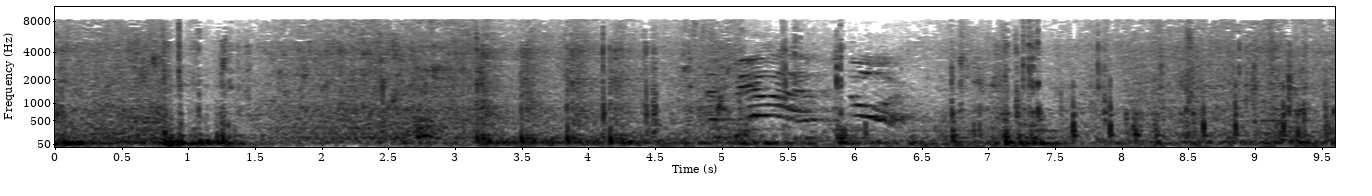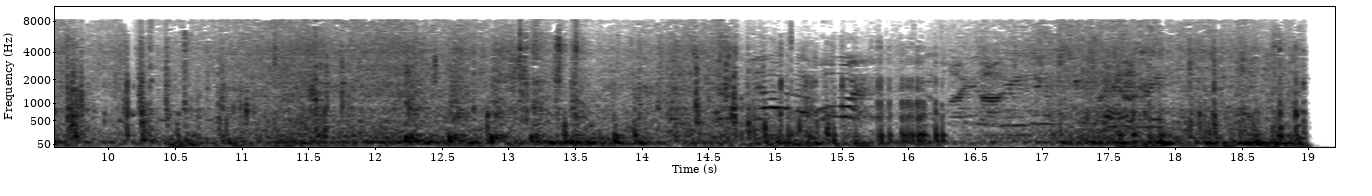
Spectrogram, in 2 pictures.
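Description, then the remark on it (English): Loud, repeated pounding on a door in an uneven, insistent rhythm, with men shouting over the banging through most of the stretch: FBI agents banging on Roger Stone's door in the morning, yelling 'FBI warrant, FBI open the door.' “There you can hear the FBI banging on the door of Roger Stone, yelling, FBI warrant, FBI open the door.”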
